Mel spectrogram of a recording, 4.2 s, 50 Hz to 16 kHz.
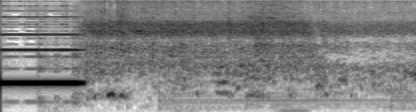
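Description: Loud, steady test-tone beep near 1 kHz, the sound effect that goes with a TV colour-bars transition, lasting under a second and cutting off abruptly. It gives way to background music with a hiss over it and a repeating low note.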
